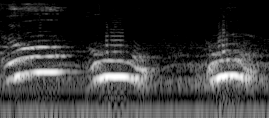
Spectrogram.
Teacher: هي ما ضمتش من عند المخرج ما قالتش عو عو كانت ضمتها تميل للفتحه عو عو عو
